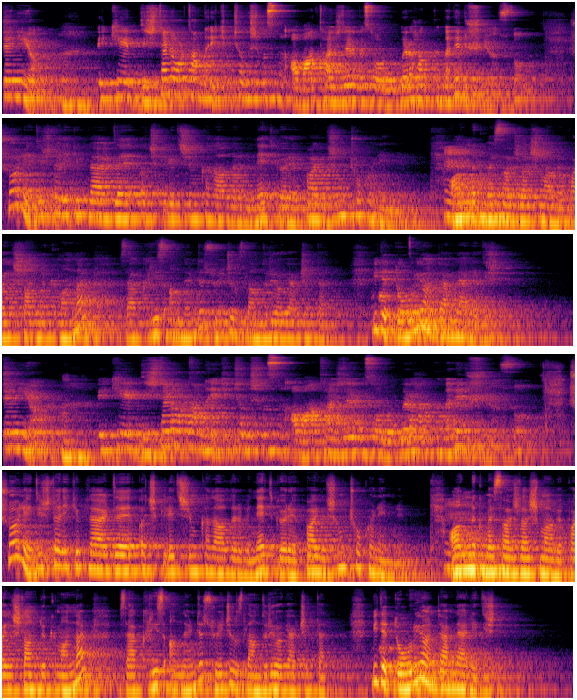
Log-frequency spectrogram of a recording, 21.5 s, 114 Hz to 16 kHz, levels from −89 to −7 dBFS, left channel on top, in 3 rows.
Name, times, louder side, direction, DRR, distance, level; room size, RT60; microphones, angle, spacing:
voice 1, 0.0-6.5 12.7-13.2 19.0-19.9, left 2 dB, 50° left, 1 dB, 1.0 m, -28 dB
voice 2, 0.7-1.1 6.8-12.2 12.5-18.4 18.7-20.5, right 4 dB, 65° right, 7 dB, 0.5 m, -24 dB
6.2 x 5.0 x 6.7 m, 2.3 s
head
